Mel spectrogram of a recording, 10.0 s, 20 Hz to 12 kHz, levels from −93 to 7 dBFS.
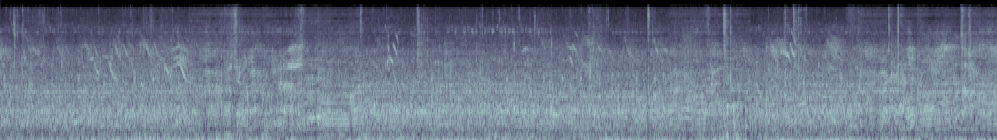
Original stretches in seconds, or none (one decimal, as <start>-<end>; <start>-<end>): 0.0-1.9; 3.6-6.7; 7.5-8.6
